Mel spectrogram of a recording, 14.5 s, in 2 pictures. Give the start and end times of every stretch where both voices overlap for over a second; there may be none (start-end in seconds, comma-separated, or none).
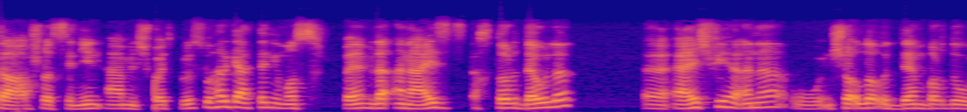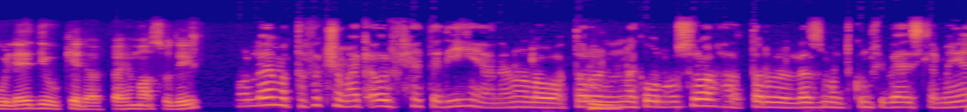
none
